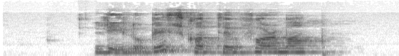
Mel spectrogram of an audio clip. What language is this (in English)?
Maltese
